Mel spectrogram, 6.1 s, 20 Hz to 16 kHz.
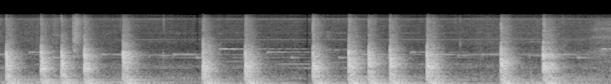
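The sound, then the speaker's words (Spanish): Fourteen small, sharp knocks heard on a tape recording made over several hours in an empty house, in irregular clusters, some quick doubles and triples, others spaced apart, over a faint steady hum with no voices. “Y tras muchos minutos sin escuchar nada, en la grabación sonaron 14 pequeños golpes.”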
